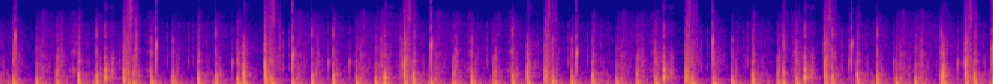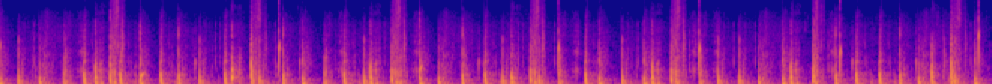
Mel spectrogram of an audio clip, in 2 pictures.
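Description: A pickaxe chips rapidly at stone, with quick repeated crunching knocks.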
